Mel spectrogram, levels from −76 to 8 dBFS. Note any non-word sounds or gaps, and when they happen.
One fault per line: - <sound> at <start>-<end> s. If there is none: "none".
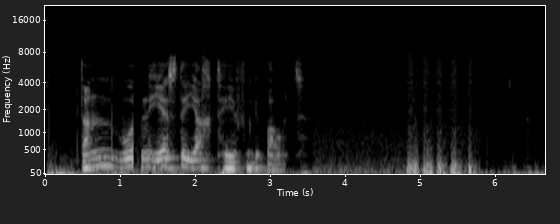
- dropout at 1.2-1.3 s
- laugh at 4.8-5.8 s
